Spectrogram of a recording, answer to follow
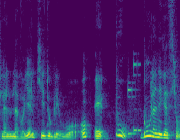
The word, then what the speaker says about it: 我: Alors pour la prononciation, on a d'abord « wo », W-O, troisième ton sur le O qu'on a déjà vu. Le W qui se prononce un peu comme un U, comme un OU, comme dans wagon par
